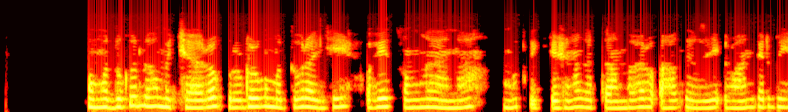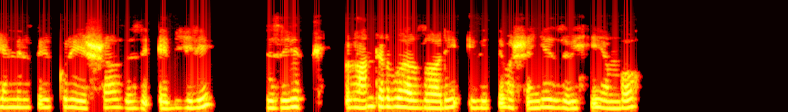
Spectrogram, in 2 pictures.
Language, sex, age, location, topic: Kinyarwanda, male, 18-24, Huye, agriculture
